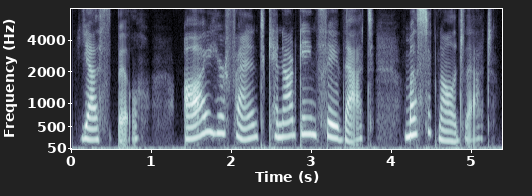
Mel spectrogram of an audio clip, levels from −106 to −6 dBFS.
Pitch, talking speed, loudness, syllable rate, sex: 275 Hz, 120 wpm, -19 LUFS, 3.8 syllables/s, female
